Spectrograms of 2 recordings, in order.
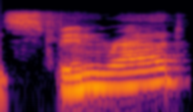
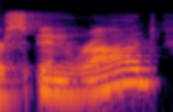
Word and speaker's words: Spinrad: This episode is written by a gentleman named Norman Spinrad or Spinrod, depending on how you pronounce it, and directed by our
